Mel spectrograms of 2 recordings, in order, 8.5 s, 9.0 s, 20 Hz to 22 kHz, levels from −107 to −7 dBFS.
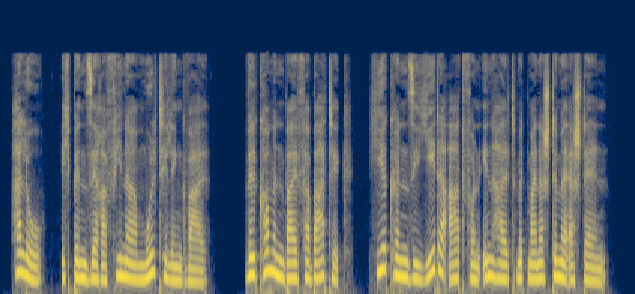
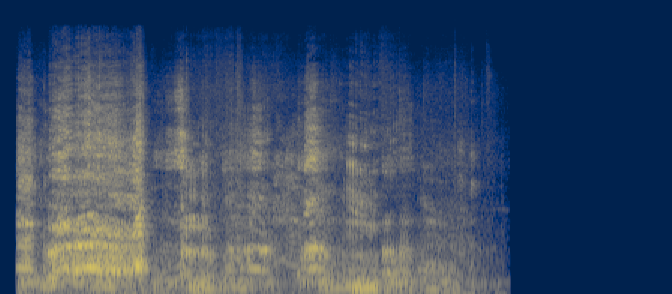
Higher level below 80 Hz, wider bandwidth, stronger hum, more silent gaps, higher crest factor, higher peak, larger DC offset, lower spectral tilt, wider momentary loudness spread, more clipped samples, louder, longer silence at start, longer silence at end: about the same, -46 dBFS vs -50 dBFS; second, 12 kHz vs 13.5 kHz; neither; first, 2.95-3.16 s vs none; second, 14 dB vs 22 dB; first, -4 dBFS vs -14 dBFS; neither; first, -6 dB/octave vs -4.5 dB/octave; second, 9 LU vs 19 LU; neither; first, -19 LUFS vs -32 LUFS; about the same, 0.15 s vs 0.2 s; second, 0.4 s vs 2.6 s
